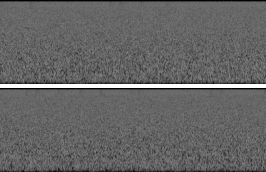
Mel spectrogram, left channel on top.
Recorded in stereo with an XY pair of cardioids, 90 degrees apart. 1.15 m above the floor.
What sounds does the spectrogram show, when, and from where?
Only background noise.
